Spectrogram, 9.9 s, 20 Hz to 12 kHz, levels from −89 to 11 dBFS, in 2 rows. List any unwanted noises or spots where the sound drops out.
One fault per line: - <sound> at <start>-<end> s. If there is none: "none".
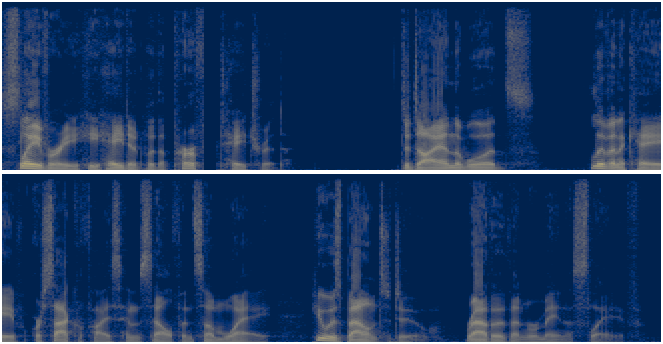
- dropout at 1.5-1.6 s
